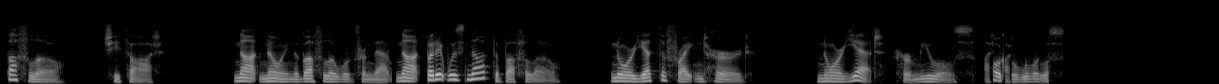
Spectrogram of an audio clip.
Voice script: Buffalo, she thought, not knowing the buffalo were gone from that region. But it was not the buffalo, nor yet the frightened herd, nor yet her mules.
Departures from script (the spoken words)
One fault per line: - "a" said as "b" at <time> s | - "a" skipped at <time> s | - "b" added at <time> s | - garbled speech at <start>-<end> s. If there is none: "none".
- "gone" skipped at 3.5 s
- "region" said as "not" at 3.9 s
- garbled speech at 9.8-10.7 s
